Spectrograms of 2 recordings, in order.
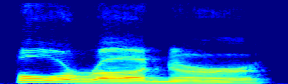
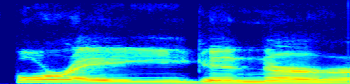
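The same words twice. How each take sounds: First: No G sound is heard in the middle. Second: A G sound is heard in the middle. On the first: The speaker calls it right. "So the way you pronounce this word is like that" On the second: The speaker calls it wrong. "A lot of people get tripped up here because they say foreigner"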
